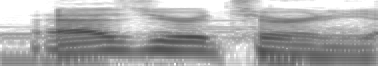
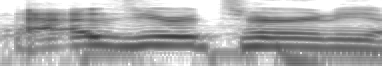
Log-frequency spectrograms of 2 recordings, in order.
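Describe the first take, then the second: First: It is said in the speaker's ordinary voice. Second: It is said in an imitated character voice.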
